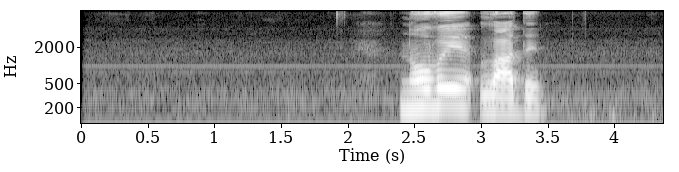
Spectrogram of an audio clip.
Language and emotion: Russian, neutral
